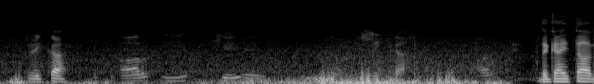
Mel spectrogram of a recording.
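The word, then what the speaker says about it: река: Rika. Rika.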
